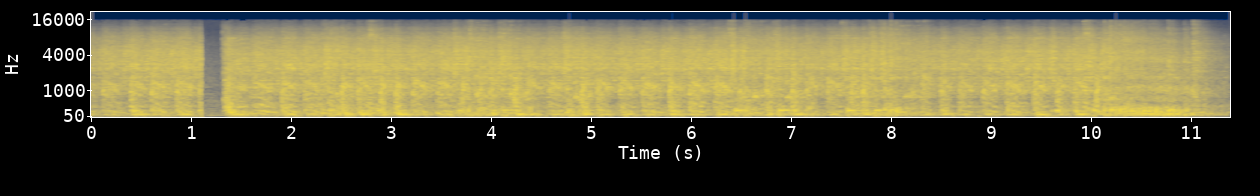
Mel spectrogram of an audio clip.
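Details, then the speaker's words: Nissan S13 240SX with KA-T engine, first start after rebuild with fresh fuel: long stumbling cranking, then catches into a rough uneven run; a hard cold start, cause not confirmed. "she's got a bad cold start there we go"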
